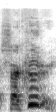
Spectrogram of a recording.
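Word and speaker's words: charcuterie: So, the shakuderie board or however you pronounce Yeah, that's how you say it. All right, shakuderie.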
